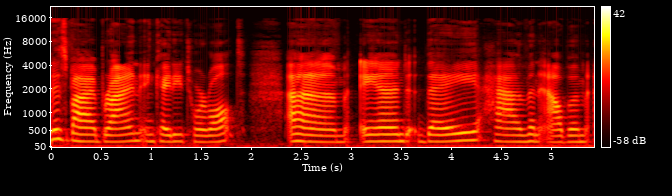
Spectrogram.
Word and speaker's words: Torwalt: Torwalt. – Torwalt. – T-O-R-W-A-L-T.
